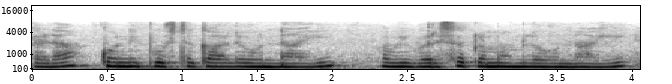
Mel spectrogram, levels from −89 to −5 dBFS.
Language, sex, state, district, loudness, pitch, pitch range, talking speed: Telugu, female, Telangana, Mahabubabad, -13 LUFS, 225 Hz, 215-240 Hz, 120 wpm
